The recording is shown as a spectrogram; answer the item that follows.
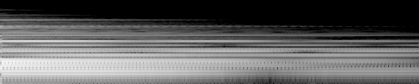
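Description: A single strummed guitar chord ringing out and slowly fading away.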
